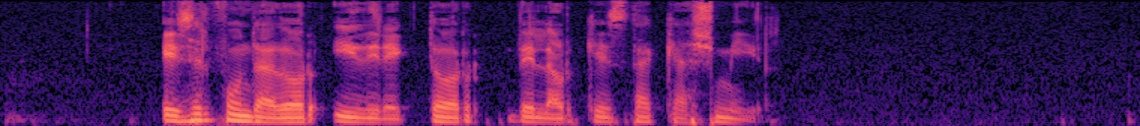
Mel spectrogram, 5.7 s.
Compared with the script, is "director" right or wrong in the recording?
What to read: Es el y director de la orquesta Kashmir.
right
